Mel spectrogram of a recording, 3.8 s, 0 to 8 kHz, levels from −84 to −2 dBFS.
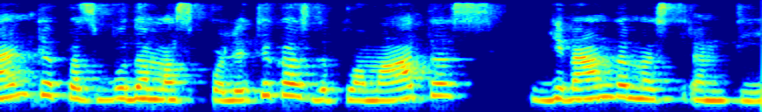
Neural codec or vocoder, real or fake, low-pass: none; real; 7.2 kHz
